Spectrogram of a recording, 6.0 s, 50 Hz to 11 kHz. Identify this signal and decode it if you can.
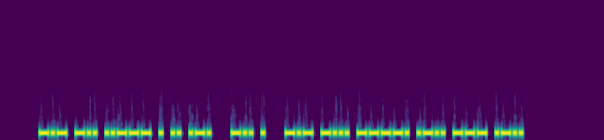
Morse code, heard as a keyed tone, about 40 wpm, 700 Hz. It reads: KD2EIR DE KB9LOL
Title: USA Callsign DE Callsign - 6 Characters - 40wpm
